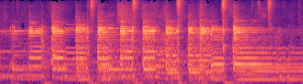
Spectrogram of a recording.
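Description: Live band playing a song intro with no vocals: a Stratocaster-style electric guitar plays chords and picked notes, with bass notes underneath.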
